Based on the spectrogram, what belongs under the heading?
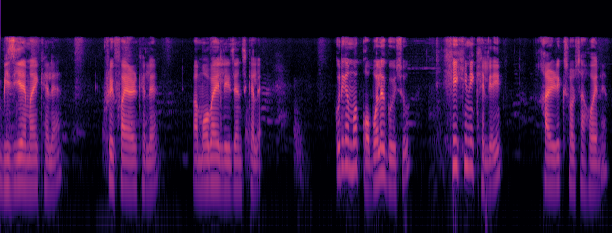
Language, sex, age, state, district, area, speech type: Assamese, male, 18-30, Assam, Dibrugarh, urban, spontaneous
